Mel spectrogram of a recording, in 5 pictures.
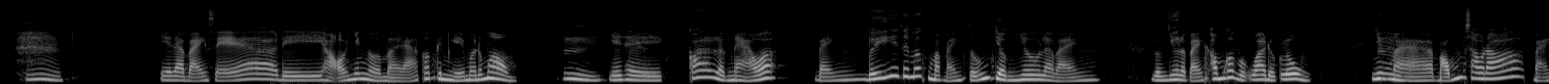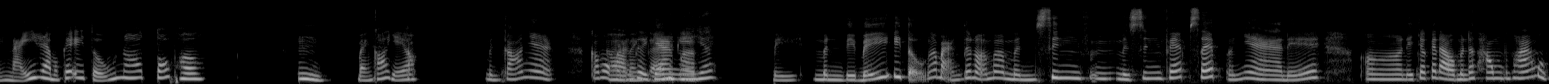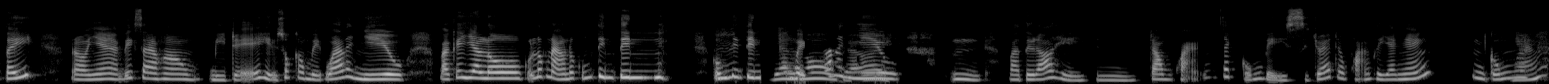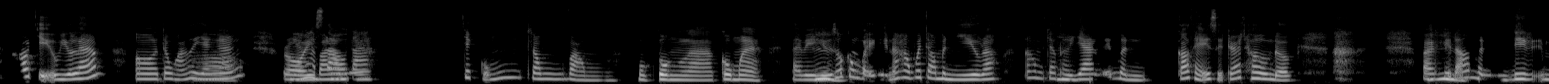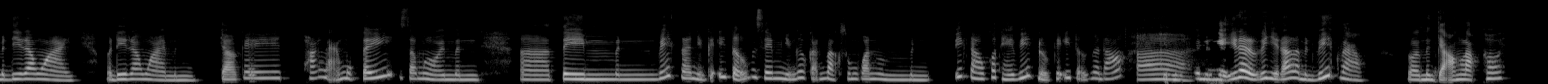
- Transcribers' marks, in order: tapping; other background noise; "stress" said as "xì troét"; "stress" said as "xờ trét"; chuckle; laughing while speaking: "Ừm"
- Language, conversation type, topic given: Vietnamese, podcast, Bạn làm thế nào để vượt qua cơn bí ý tưởng?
